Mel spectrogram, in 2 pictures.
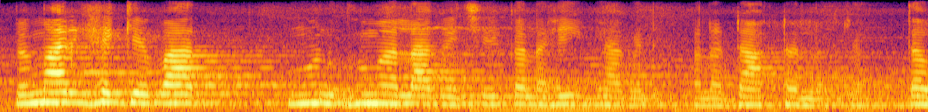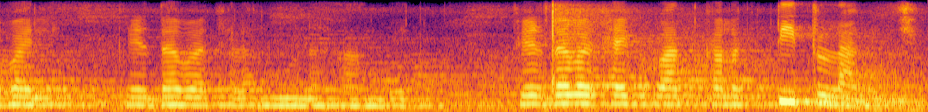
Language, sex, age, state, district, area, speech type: Maithili, female, 30-45, Bihar, Supaul, rural, spontaneous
